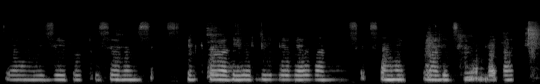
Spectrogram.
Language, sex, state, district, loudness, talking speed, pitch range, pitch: Marathi, female, Maharashtra, Aurangabad, -33 LUFS, 210 wpm, 215-220 Hz, 215 Hz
